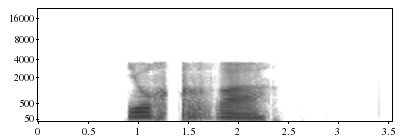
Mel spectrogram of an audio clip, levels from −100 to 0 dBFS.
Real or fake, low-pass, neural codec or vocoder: real; 3.6 kHz; none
